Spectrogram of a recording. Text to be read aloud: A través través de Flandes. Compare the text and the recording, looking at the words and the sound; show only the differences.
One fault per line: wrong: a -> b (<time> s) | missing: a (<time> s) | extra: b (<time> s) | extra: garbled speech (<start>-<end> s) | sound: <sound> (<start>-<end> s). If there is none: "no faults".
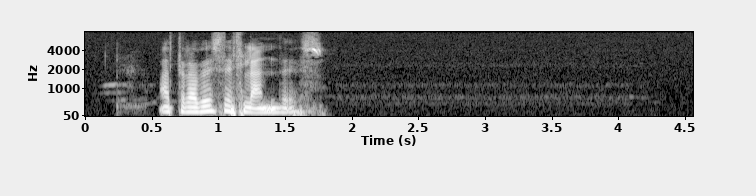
missing: través (1.1 s)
